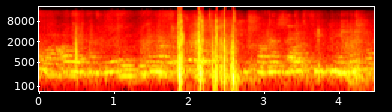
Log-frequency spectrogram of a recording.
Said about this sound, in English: On that kind of day, a firecracker might light up.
